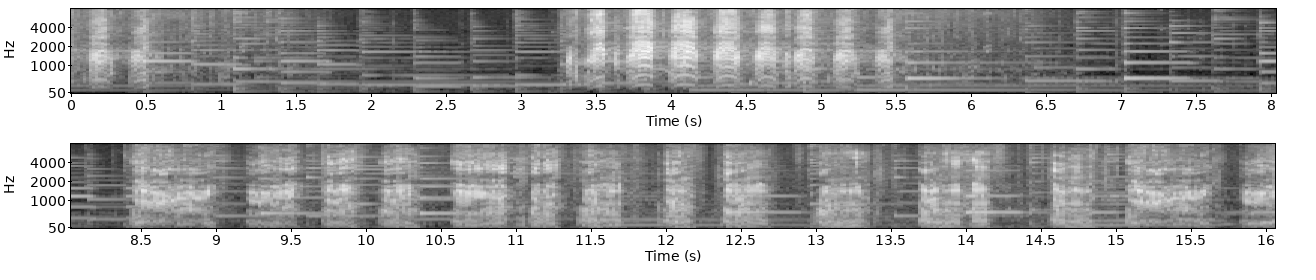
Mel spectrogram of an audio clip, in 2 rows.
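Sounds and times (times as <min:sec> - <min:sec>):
background music with plucked notes: 0:00.0 - 0:16.0
wild boar grunting: 0:08.4 - 0:16.0.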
